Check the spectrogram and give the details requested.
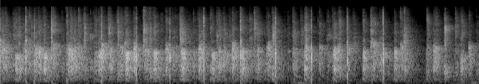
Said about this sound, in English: Round of applause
